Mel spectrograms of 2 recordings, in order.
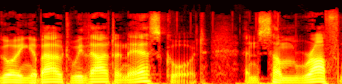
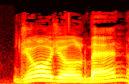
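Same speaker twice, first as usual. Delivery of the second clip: calls out louder down the stateroom; raised call into the cabin; shouting; 5 semitones higher, 5 dB louder than usual. A narrator's reading. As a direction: shout for his friend George. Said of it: "I shouted".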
